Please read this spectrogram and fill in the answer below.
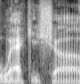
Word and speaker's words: Waukesha: that's no smoke in Waka I said it right okay around here we call it wacky Shaw but wacka wacka the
